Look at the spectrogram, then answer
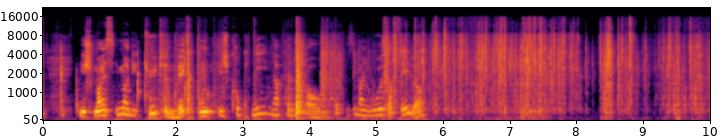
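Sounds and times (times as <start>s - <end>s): plastic bags crinkling: 1.5s - 10.0s.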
